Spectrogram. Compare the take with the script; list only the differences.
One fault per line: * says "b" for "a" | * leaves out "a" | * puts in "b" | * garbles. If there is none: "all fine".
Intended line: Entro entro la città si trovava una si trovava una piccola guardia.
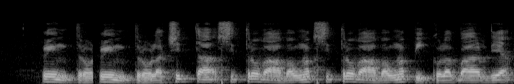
all fine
